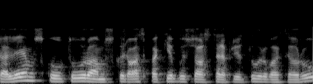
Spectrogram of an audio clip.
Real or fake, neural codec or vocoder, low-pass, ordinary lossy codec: real; none; 5.4 kHz; Opus, 24 kbps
